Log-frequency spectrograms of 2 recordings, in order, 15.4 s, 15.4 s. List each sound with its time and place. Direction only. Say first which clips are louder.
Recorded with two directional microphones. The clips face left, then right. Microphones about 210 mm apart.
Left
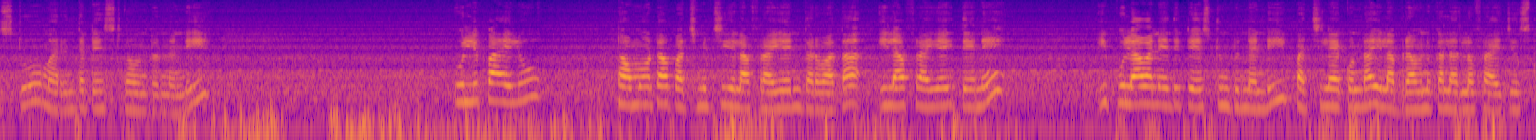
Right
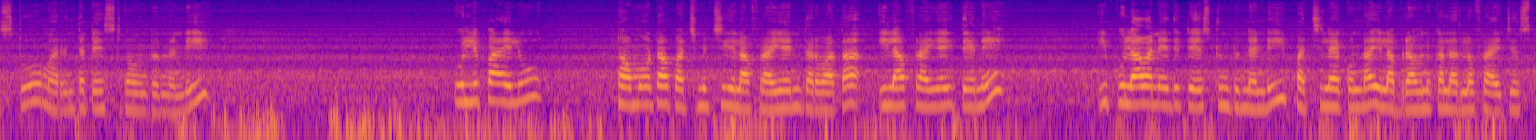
0.4 s a woman's voice: right 1 dB; 10° right (ahead or behind)
4.6 s a woman's voice: right 2 dB; 15° right (ahead or behind)
11.0 s a woman's voice: right 1 dB; 10° right (ahead or behind)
